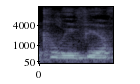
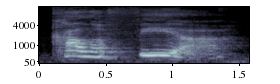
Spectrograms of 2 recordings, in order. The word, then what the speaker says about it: Califia: wrong all this time i called it califia farms it's calafia calafia they actually have it on the bottle they tell you how to say it calafia farms um coconut almond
